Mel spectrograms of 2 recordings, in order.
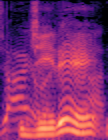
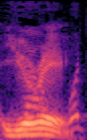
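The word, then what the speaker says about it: Jireh: Ahora, Jiré no es la forma correcta de pronunciarlo. Es la palabra Yure.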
